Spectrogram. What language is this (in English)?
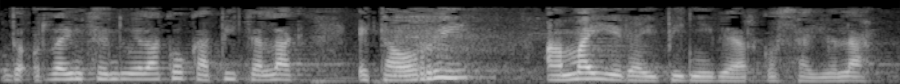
Basque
